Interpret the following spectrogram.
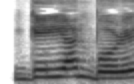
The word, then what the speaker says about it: Guillain-Barré: এই GB syndrome হয়েছিল এই সঠিক উচ্চারণটা একচুয়ালি গেইয়ান বোরে সিনড্রোম এটা ফ্রেঞ্চ নাম এটা কোন গুলেনবাড়ি গিলান বেরিয়ের গিলাবেরি এসব কিছু নয় তো যাই হোক হোক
